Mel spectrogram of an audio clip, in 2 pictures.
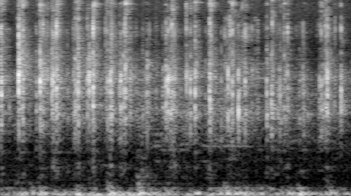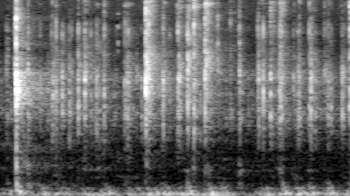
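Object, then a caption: Plastic mechanical keyboard. Fingertips of both hands type quickly on a compact mechanical keyboard with grey, white and orange plastic keycaps. A steady, dense stream of short, bright plastic clicks and clacks runs over a deep low thud, with one sharper snap partway through.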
